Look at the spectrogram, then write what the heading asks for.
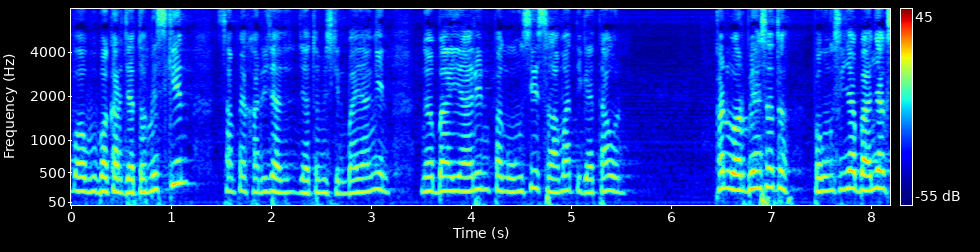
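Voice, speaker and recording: A woman preacher retelling stories in a lively, conversational sermon, with frequent restarts. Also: a little high. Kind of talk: sermon storytelling.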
